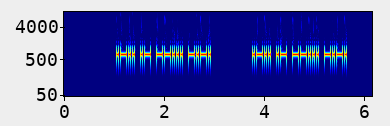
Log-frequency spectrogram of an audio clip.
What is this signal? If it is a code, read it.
Morse code, heard as a keyed tone, about 30 wpm, 700 Hz. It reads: LA7C LA7C
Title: DXCC-100 Call Signs - 4 Characters - Repeated 2x - 30wpm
